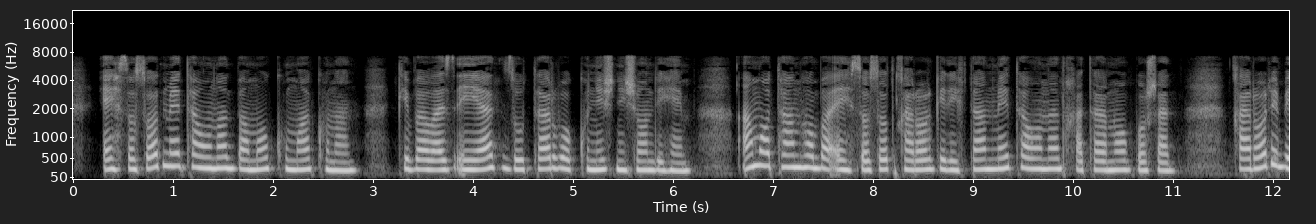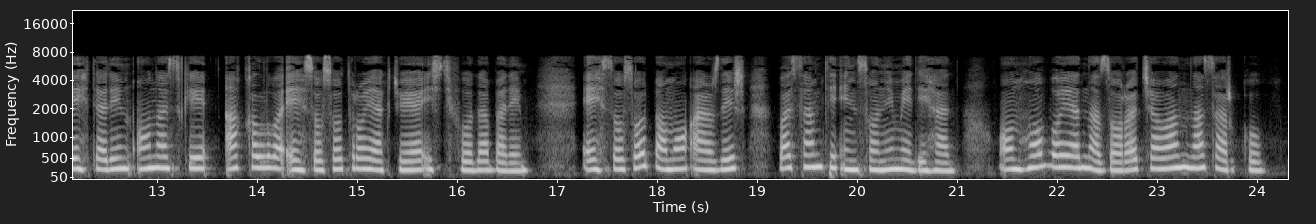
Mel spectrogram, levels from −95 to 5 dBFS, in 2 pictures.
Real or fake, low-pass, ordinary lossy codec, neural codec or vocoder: real; 7.2 kHz; none; none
